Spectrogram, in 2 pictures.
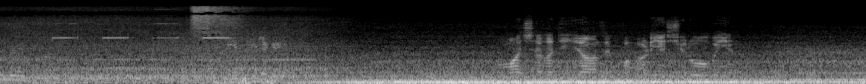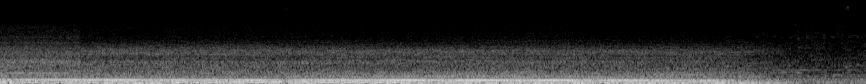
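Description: Car driving along a highway, heard from inside the cabin: a steady, loud low road and engine rumble comes in about three seconds in, with a steady hum added from about eight seconds. Before it there is a quieter stretch with a brief hiss near two seconds, and a voice is heard briefly around five to seven seconds.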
